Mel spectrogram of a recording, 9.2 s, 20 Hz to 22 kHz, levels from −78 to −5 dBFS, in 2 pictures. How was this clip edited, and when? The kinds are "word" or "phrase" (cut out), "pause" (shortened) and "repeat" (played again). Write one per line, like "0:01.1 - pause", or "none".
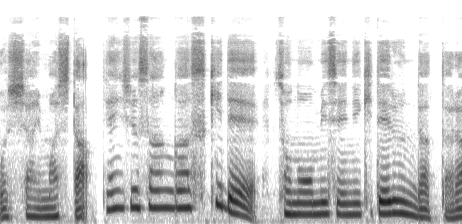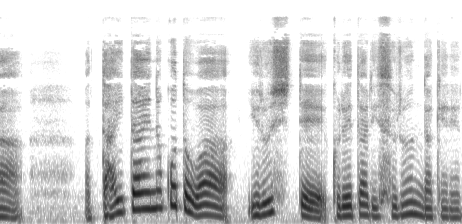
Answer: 0:01.0 - pause
0:02.7 - pause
